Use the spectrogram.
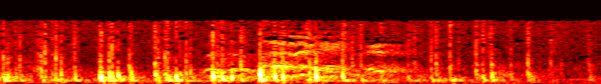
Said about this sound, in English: With the sun out, they'll be riding in. Hey, here come some riders now. And I ain't seen that pinto horse before.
